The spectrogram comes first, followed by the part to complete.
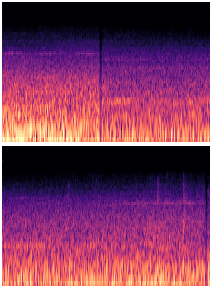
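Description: City street traffic noise: a heavy vehicle's low engine rumble for about the first two seconds, cutting off suddenly, then steady traffic and street noise.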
